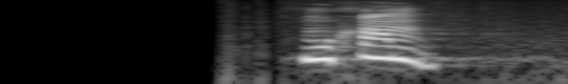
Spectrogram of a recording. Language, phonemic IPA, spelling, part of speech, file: Tamil, /mʊɡɐm/, முகம், noun, Ta-முகம்.ogg
- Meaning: 1. face 2. front 3. aspect, appearance; form, shape 4. mouth 5. entrance, as of a house 6. look, sight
